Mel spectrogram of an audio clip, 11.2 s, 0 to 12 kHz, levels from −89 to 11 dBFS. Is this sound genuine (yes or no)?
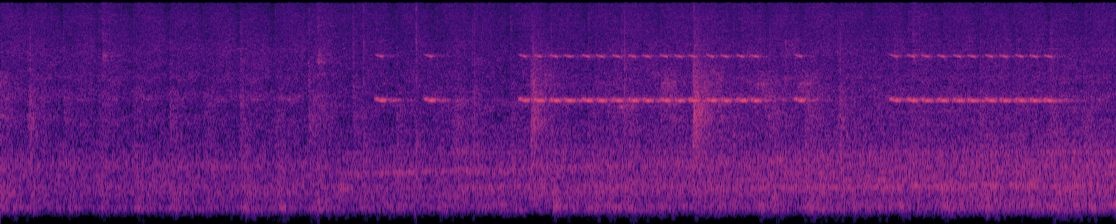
yes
